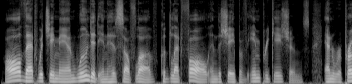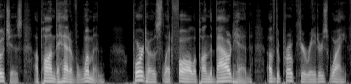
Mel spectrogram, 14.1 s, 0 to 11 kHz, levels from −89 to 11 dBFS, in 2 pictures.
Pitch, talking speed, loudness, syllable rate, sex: 110 Hz, 160 wpm, -20 LUFS, 4.2 syllables/s, male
